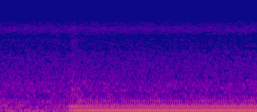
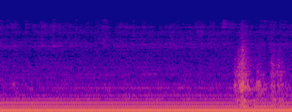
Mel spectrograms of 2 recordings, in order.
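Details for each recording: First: Whirlpool stacked washer on a drain cycle with the door locked: a steady low hum holds with no water moving; the drain pump hums but does not drain, likely a clog or something holding back the impeller. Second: Whirlpool stacked washer that wasn't draining or spinning: steady low hum with an even buzz, no grinding or gurgling, as the drain pump comes on; normal drain pump operation.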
